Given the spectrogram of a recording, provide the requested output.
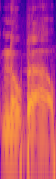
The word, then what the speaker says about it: Nobel: Most people say Black and Noble. I get used to it, but it is Nobel, Black and Nobel, like the Nobel Peace Prize.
